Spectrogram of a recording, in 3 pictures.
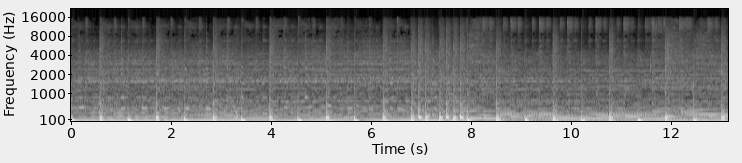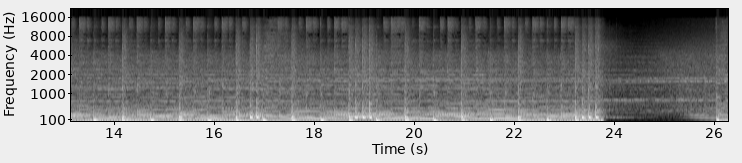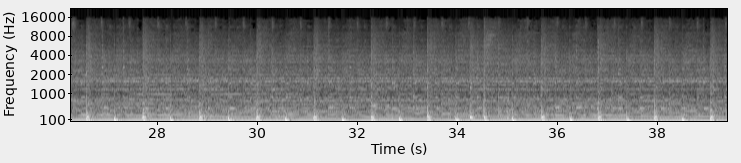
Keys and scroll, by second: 2.0 space, 12.5 ctrl+z, 14.7 space, 20.6 ctrl+t, 25.8 ctrl+=, 26.9 Return, 27.5 ctrl+=, 28.1 ctrl+t, 33.2 ctrl+=, 34.2 ctrl+-, 34.6 ctrl+t, 39.3 ctrl+=.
